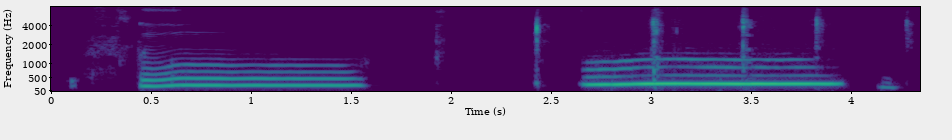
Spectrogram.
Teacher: The fa has an inverted dhamma, which will take this sound for 2 seconds.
